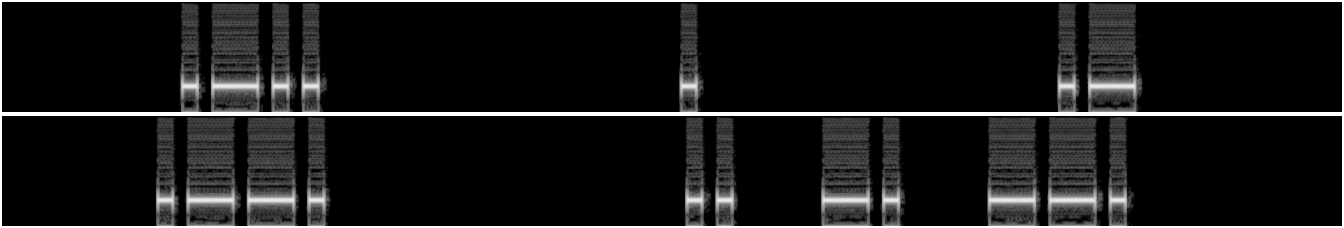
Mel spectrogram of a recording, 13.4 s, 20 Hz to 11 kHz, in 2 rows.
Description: Morse code, heard as a keyed tone, about 16 wpm, spaced as for 11 wpm, 800 Hz. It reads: L E A P ING
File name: Suffixes / Special INGs / Fast INGs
